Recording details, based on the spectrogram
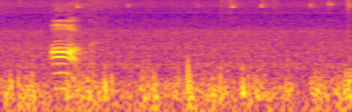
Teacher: इसका उच्चारण करते समय हवा मुख के साथ साथ नाक से निकलती है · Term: अनुनासिक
